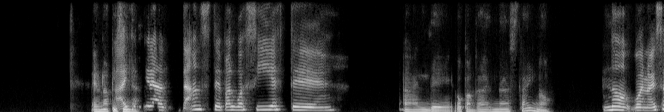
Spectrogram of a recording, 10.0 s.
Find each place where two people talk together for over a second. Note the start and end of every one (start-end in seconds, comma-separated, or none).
none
